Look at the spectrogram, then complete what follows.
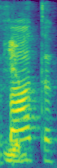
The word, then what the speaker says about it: Vata: I remember the first time I came across Ayurvedic medicine, I read about the Ayurvedic doshas, I think you pronounce it, the Vata, Pitta, and Kapha, if I pronounced them correctly.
